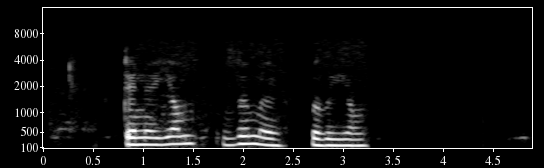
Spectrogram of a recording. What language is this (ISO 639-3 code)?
beb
